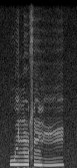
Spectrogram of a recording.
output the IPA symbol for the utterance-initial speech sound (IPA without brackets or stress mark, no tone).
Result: w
